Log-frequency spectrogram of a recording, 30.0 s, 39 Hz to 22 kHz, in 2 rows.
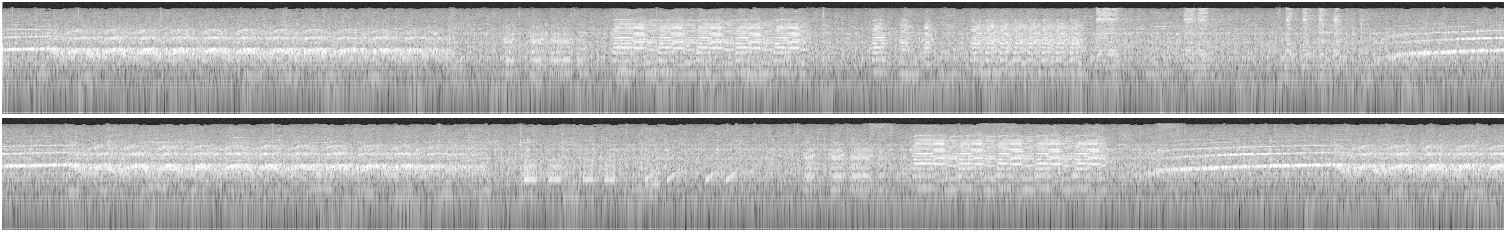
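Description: Electronic siren sound effect looping about every 13 seconds: a wail rises and then holds on a wavering tone for a few seconds, followed by a run of short electronic beeping notes.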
